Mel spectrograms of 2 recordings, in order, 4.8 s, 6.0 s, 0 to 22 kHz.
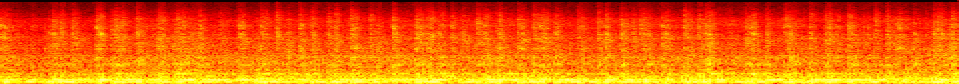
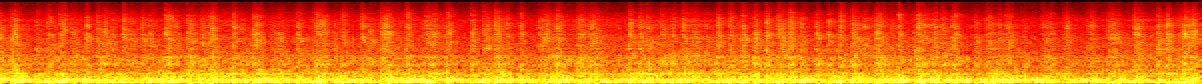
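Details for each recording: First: Ford Fox body V8 with stepper idle valve conversion, during idle tuning with timing correction restored: deep, even idle with steady beat, no hunting or dipping to the 600s; idle holds target tightly. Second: Fox-body Ford V8 with a stepper idle valve conversion and the idle timing correction set to zero: lumpy, choppy idle that dips into the 600s rpm and recovers; idle speed hunting off target.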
